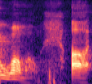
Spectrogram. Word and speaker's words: Uomo: Uomo is spelled, I guess, in Italy, Latin, the UO is like whoa. Mario Uomo.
